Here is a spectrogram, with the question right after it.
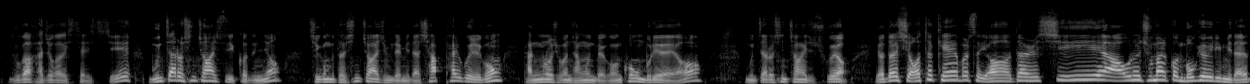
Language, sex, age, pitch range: Korean, male, 50-69, 110-165 Hz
